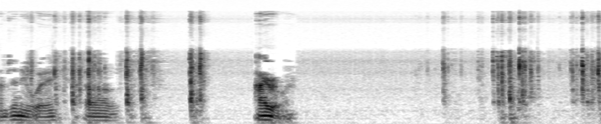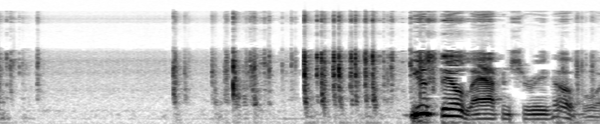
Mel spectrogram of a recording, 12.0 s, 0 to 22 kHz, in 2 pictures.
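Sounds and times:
keyboard typing clicks: 0.3s - 2.1s, 4.4s - 6.5s, 7.7s - 10.0s.

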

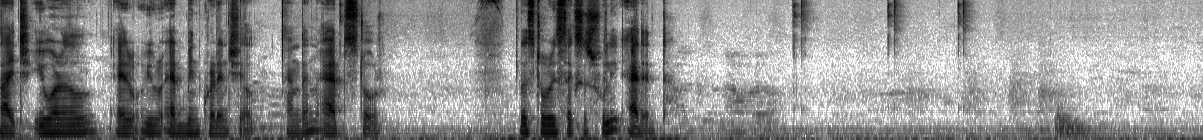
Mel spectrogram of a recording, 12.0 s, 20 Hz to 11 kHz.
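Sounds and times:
low steady hum: 0.0s - 12.0s
computer mouse clicks: 7.9s - 8.2s, 8.8s - 9.8s.

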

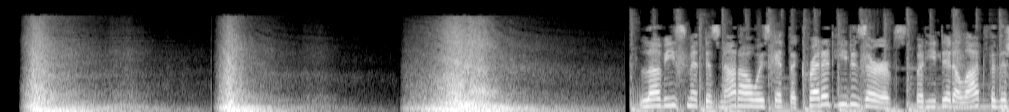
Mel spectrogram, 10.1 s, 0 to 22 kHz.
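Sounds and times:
whoosh with deep boom: 0.2s - 6.3s.

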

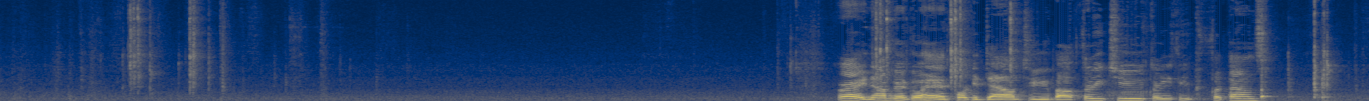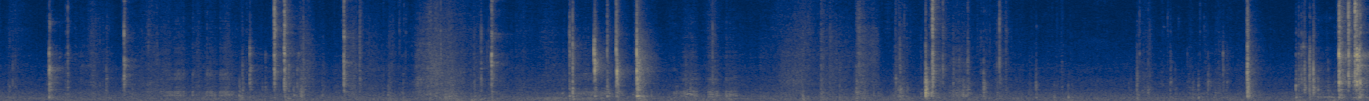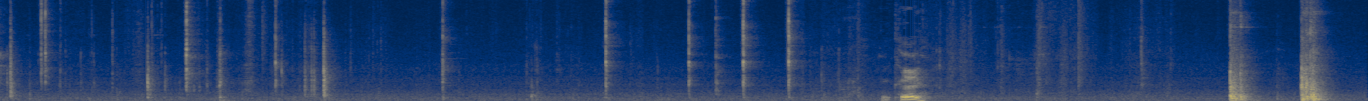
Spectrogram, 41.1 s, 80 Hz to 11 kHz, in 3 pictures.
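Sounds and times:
faint steady hum: 0.0s - 41.0s.

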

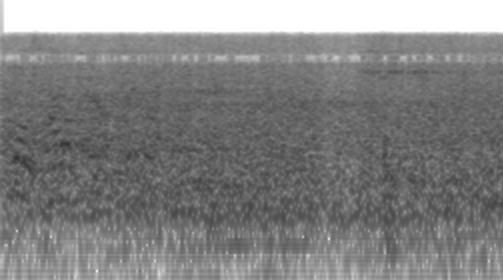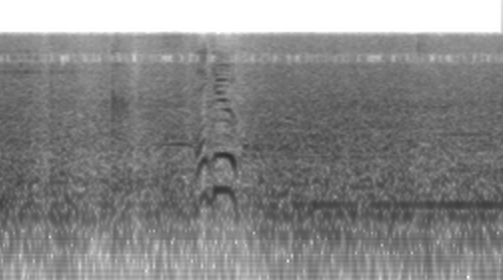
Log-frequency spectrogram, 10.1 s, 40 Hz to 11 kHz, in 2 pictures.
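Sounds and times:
traffic din: 0.0s - 10.0s.

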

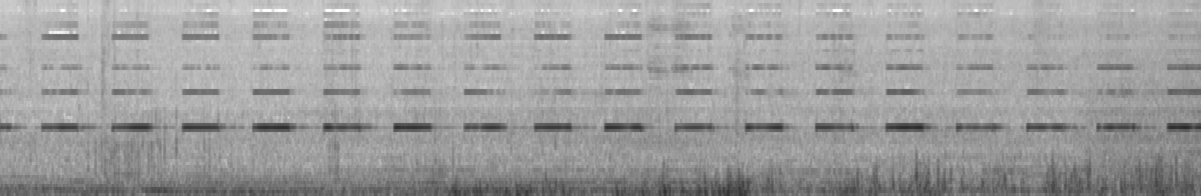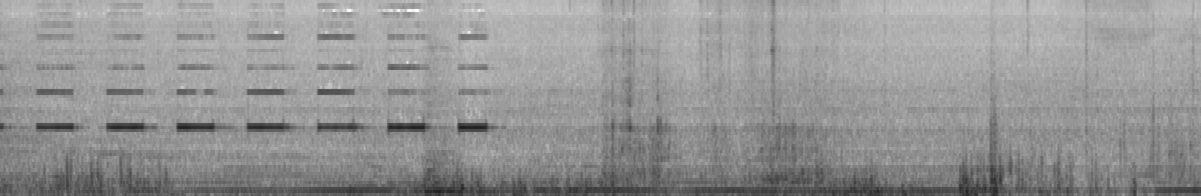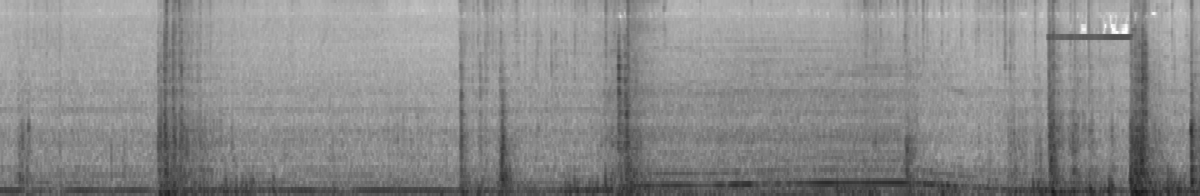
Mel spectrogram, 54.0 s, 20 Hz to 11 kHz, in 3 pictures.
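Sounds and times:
truck backup alarm beeping: 0.0s - 25.6s, 51.6s - 53.7s
diesel engine running: 0.0s - 54.0s.

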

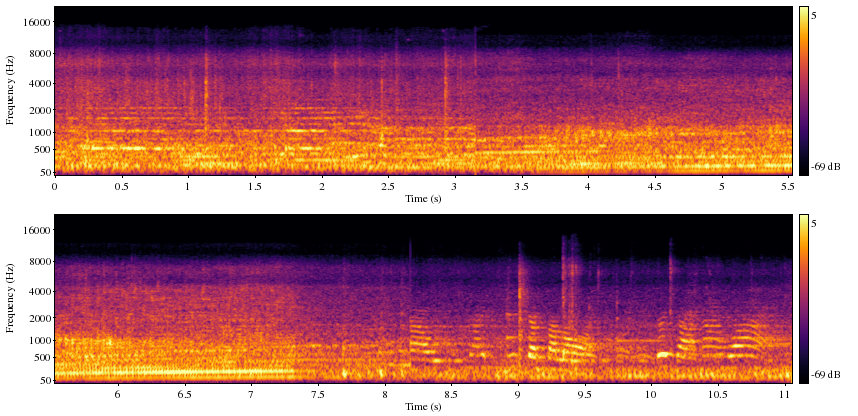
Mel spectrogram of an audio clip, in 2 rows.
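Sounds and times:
voices in street: 0.0s - 5.2s, 7.0s - 11.0s.

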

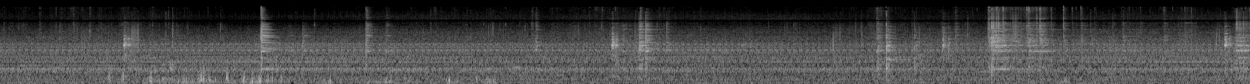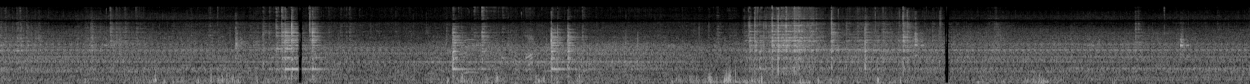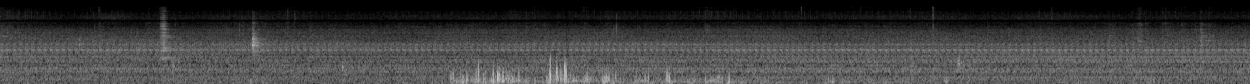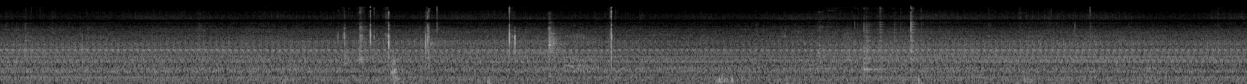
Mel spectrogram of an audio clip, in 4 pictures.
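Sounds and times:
diesel engine idling: 0.0s - 49.9s
metallic clanks and squeaks of wheels: 4.8s - 23.0s, 44.6s - 47.1s.

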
